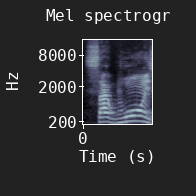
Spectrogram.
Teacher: Saguões, você ouve o U, você ouve o O e você ouve o E, na mesma sílaba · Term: tritongo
